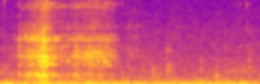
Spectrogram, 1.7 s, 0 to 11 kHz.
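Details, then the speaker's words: Mitchell 302 Garcia spinning reel turned by hand: rough gritty grinding with scraping bursts, spool not oscillating; stripped gear, possibly a misinstalled or damaged planetary gear. "I'm hearing all kinds of grinding going on in this one Well here here's the issue here notice that the spool is not going up and down"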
